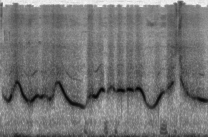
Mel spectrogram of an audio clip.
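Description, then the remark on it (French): A person whistles an imitation of a blackbird's song: one continuous, wavering melody that slides up and down in pitch, with a brief upward flourish near the end and no talking. “Fais-moi le chant du merle.”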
